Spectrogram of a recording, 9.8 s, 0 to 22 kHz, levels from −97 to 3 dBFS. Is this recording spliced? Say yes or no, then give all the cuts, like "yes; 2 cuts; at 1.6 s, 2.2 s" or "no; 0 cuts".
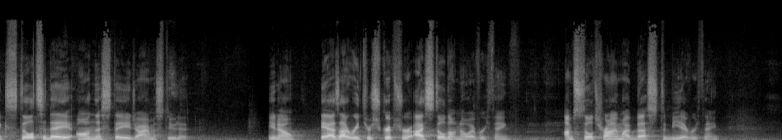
yes; 1 cut; at 4.0 s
